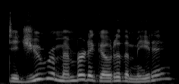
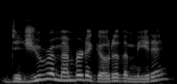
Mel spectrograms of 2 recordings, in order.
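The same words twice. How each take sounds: Both takes have the same delivery.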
